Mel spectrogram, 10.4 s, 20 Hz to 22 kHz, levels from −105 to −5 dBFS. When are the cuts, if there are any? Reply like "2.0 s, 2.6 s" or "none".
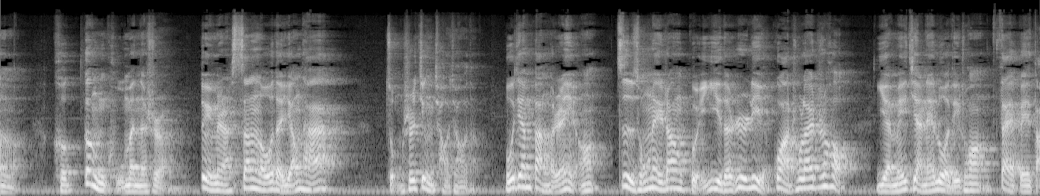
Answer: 4.9 s, 6.1 s, 8.7 s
